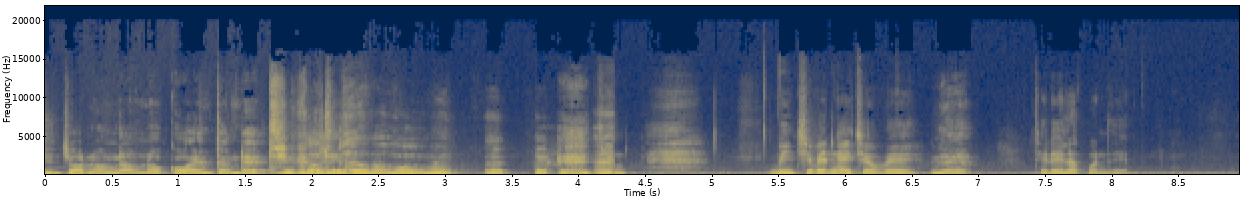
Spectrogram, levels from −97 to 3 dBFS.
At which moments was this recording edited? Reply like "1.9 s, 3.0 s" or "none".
4.3 s, 7.3 s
